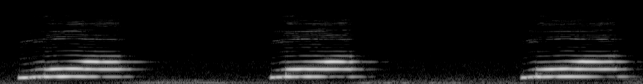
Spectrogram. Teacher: liberal nasal sound when we pronounce it leaves forms a closure the air stream passes through the nasal cavity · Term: unaspirated bilabial nasal sound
